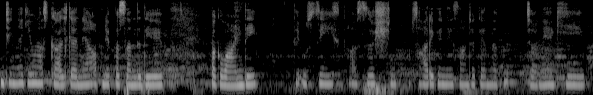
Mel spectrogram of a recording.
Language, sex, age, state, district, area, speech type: Dogri, female, 18-30, Jammu and Kashmir, Reasi, rural, spontaneous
